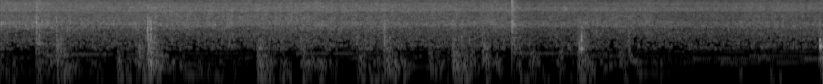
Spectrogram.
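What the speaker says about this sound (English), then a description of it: "Adding in the garlic, burn the garlic just to enhance the flavor of the garlic in the cooking oil." Garlic fries in hot cooking oil while being stirred, a continuous hissing sizzle with scattered spatter pops and occasional spoon scrapes, close and steady throughout with no voices.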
